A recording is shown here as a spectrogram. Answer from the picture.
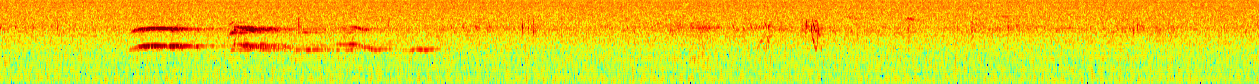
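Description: A bird calls about a second in, a short call and then a longer one that steps down at its end, with a few faint ticks and chirps later, over a steady low hum.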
